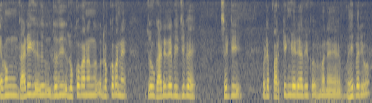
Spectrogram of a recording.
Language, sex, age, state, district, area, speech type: Odia, male, 60+, Odisha, Koraput, urban, spontaneous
